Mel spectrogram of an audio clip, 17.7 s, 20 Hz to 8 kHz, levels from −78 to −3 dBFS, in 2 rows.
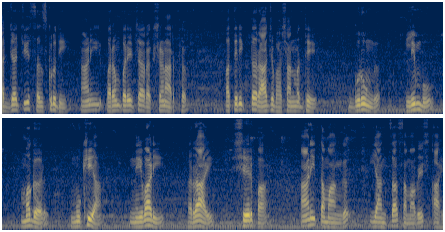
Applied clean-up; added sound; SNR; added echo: none; none; none; none.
